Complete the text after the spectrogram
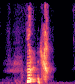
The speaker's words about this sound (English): Bless you. Oh my gosh. Oh, I got one more. I feel it. Can you achieve it? Yes. Maybe. Okay, I did it. I achieved it. I achieved my three sneezes.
